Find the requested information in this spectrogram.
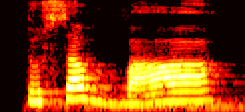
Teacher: سین پر زبر لیکن واؤ پر شد ہے، سین کو واؤ سے ملانا ہے۔ واؤ پر کھڑی زبر ہے، اس کو بھی تھوڑی دیر لگانی ہے۔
